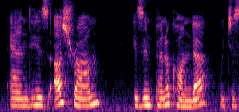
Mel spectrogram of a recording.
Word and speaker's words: Penukonda: spelled K-A-L-E-S-H-W-A-R, Kaleshwar, and his ashram is in Penukonda, which is spelled P-E-N-U-K-O-N-D-A, Penukonda, in Andhra Pradesh state in India.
